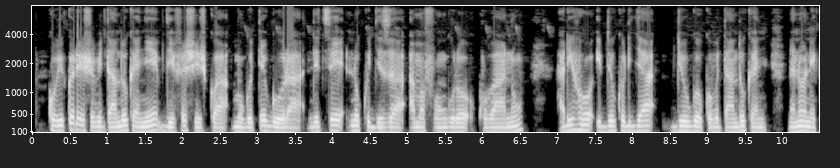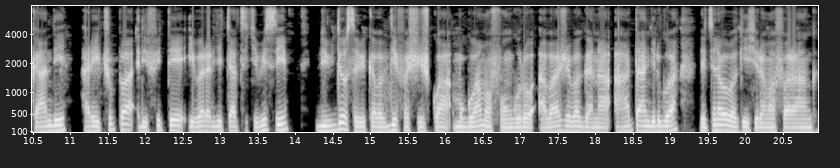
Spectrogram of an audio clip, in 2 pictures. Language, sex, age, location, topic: Kinyarwanda, male, 18-24, Nyagatare, finance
